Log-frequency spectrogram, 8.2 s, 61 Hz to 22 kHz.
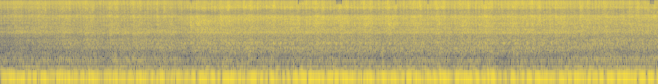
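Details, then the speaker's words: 1968 Chrysler Newport Custom V8 with Holley Sniper fuel injection idling, timing checked at about 11–12 degrees at idle, still warming up; deep steady low rumble with even beat, no knocks or misfires; normal idle. "i just checked timing at about 11 12 degrees at idle"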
